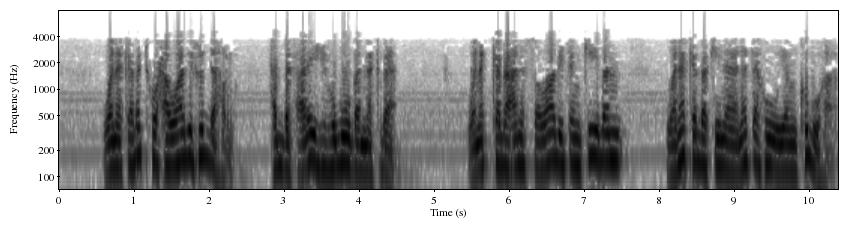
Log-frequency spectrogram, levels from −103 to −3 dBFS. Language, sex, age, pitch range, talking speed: Arabic, male, 50-69, 110-145 Hz, 80 wpm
